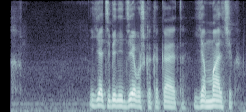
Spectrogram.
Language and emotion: Russian, angry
